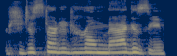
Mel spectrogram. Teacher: star and mag the most stressed syllables there the other syllables said quickly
